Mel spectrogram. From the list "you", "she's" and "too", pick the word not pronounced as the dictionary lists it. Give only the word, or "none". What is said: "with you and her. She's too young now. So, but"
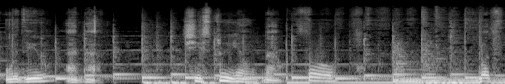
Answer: she's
